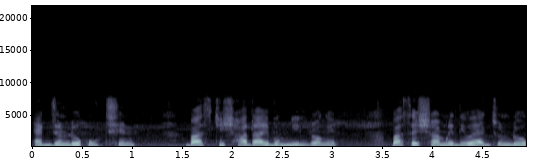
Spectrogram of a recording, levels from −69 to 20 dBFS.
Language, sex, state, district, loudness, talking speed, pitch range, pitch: Bengali, female, West Bengal, North 24 Parganas, -17 LUFS, 170 wpm, 235-265 Hz, 250 Hz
